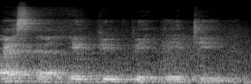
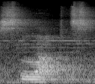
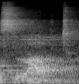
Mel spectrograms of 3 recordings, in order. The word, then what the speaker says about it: slapped: If I have SLAPPED, this is pronounced as slapped, not slapped. It's called slapped.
